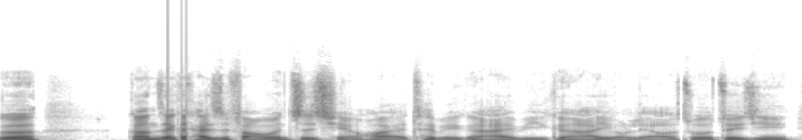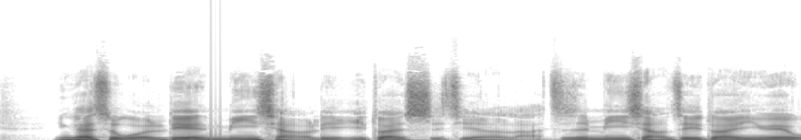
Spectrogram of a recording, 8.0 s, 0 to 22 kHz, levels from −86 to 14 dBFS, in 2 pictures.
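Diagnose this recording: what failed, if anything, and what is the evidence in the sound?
At the buffer stage, chunks out of order: a 23 ms chunk played three chunks late at 0.84–0.93 s and one chunk late at 5.06–5.11 s, giving jumbled moments with hard joins.

A Bluetooth dropout is the likely cause of a silent gap of about 23 ms at 3.39–3.43 s, which fits one lost frame. The sound then resumes as if it had played on.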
